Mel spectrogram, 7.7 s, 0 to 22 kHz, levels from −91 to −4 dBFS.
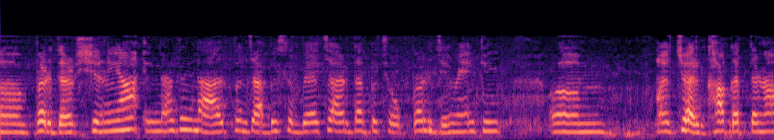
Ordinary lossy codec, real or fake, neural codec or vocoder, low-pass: none; fake; codec, 16 kHz, 8 kbps, FunCodec, trained on LibriTTS, 25 frames a second; none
